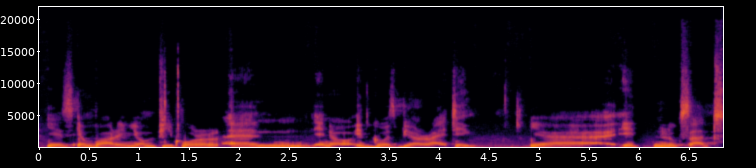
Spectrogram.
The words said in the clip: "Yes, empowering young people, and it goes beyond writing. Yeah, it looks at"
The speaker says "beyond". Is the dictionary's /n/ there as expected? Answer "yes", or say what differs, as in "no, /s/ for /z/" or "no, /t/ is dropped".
yes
